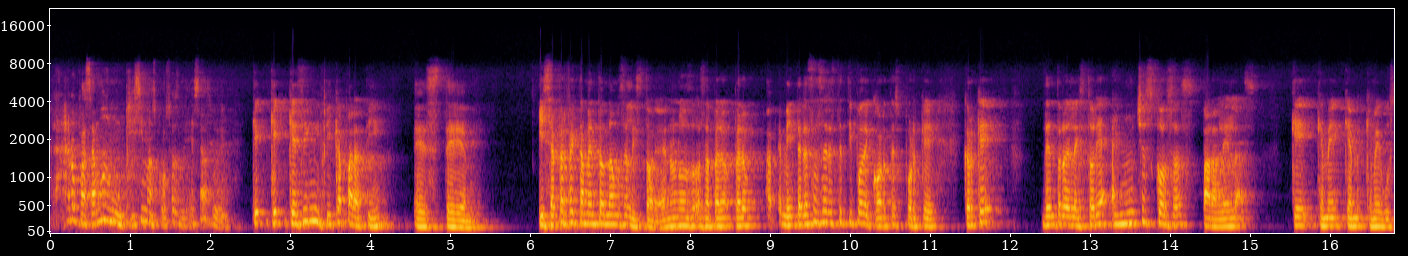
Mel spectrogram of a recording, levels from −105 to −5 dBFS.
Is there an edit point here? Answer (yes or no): no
